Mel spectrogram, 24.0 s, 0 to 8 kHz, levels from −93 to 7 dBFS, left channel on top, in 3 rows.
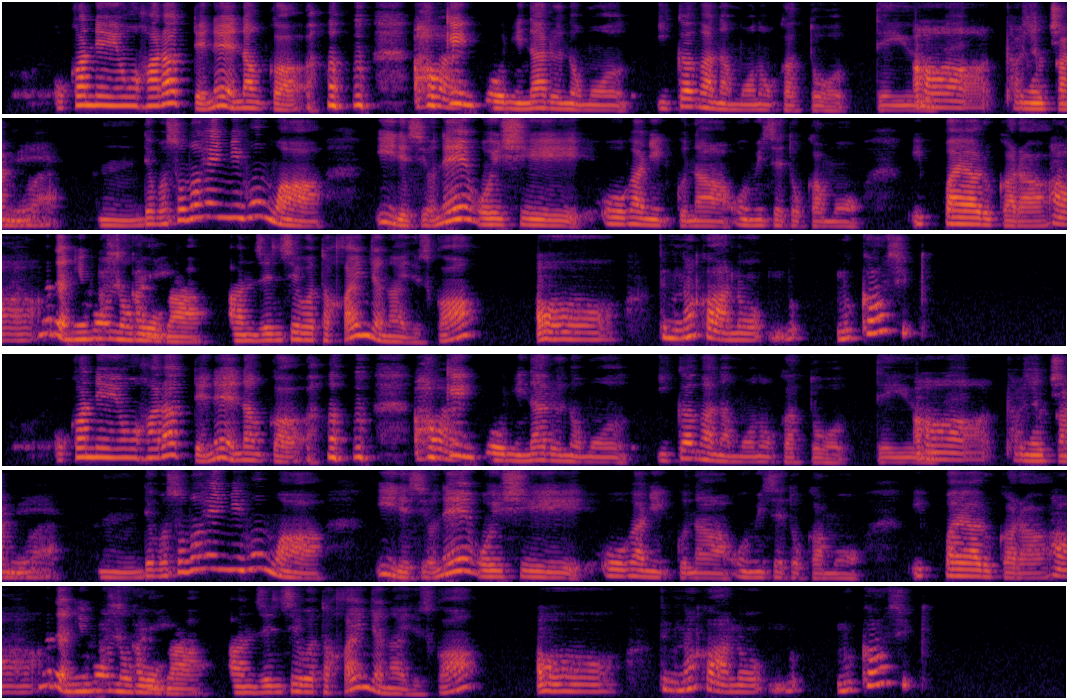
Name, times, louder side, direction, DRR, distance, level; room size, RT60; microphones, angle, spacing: voice 1, 0.1-6.3 6.6-7.0 7.6-8.4 8.7-15.9 16.2-19.5, left 3 dB, 25° left, 0.4 m, -34 dB
voice 2, 3.1-3.4 6.8-8.3 15.8-16.3 16.9-17.2 20.0-21.9 22.2-22.9, left 3 dB, 65° left, 0.7 m, -35 dB
4.6 x 2.2 x 2.2 m
head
